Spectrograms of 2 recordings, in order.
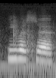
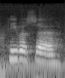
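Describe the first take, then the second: No difference in how they are said.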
